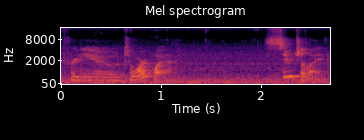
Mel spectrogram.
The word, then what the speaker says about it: sugilite: you to work with sugilite or sugalite if you hear it because i think it's tsuji tsugi or tsuji in japanese tsuji lite tsuji or sugi the card numbers are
